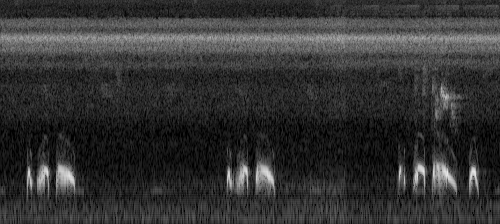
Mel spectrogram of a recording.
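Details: Clear spotted dove cooing meant to prompt replies from other doves: three low stuttering phrases about four seconds apart, the last one longer, with a faint higher chirp from another bird and a steady high hiss.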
